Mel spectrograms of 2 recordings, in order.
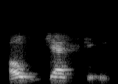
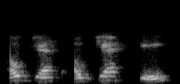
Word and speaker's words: Obijiski: Obijiski, okay?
